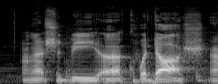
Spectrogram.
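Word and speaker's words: קדוש: what holy means and that should be uh quadash all right by the way Strong's H 69 18. kadosh and that's not good entry you got it wrong on that one no it should be quadash all right that's why we say right the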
